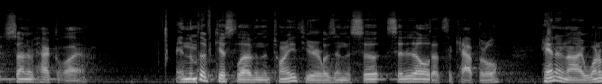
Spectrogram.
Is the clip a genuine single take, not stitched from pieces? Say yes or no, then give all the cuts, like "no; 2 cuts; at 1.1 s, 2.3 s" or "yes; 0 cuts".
no; 3 cuts; at 2.0 s, 3.2 s, 4.3 s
